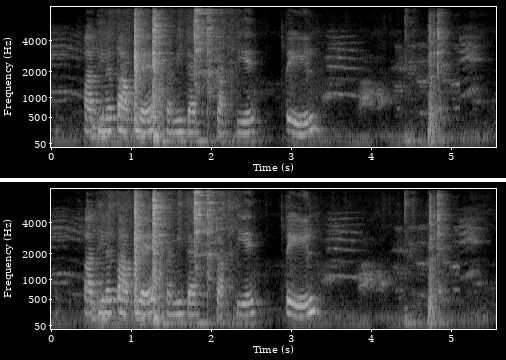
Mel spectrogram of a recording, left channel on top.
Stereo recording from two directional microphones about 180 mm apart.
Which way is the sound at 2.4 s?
55° right (ahead or behind).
